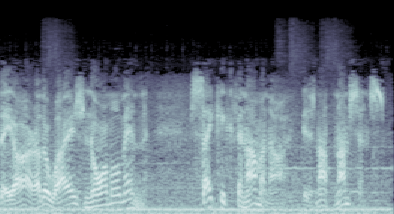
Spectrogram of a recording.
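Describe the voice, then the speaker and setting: A deep-voiced man hosts a mystery program with deliberate, dramatic, formal narration. His delivery is highly inflected, and loud music plays behind the lo-fi sound. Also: sing-song. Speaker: radio drama host and narrator. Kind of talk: old-time radio mystery scripted narration. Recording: muffled radio playback, loud music behind.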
